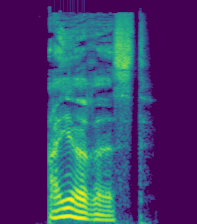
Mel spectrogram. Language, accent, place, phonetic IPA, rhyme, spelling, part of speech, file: German, Germany, Berlin, [ˈaɪ̯əʁəst], -aɪ̯əʁəst, eierest, verb, De-eierest.ogg
- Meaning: second-person singular subjunctive I of eiern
